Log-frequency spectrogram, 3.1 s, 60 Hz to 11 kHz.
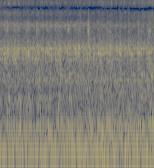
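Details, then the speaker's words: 1969 C50 truck ("the King") at idle, needing major repair before a trip. Loud, coarse, gravelly idle with a steady rattle, described as sounding like rocks. A header miss or leak is suspected, but the cause is unclear. "Horrible sounds. Sounds like rocks, don't Sounds like they're getting ready to make ice cream with one of them header misses."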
